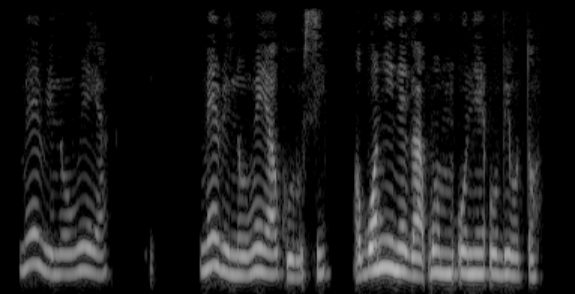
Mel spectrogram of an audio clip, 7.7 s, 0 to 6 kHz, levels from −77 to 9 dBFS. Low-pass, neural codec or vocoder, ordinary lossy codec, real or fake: 5.4 kHz; none; MP3, 24 kbps; real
